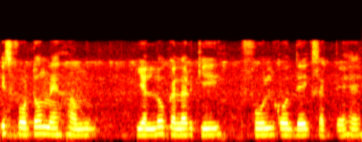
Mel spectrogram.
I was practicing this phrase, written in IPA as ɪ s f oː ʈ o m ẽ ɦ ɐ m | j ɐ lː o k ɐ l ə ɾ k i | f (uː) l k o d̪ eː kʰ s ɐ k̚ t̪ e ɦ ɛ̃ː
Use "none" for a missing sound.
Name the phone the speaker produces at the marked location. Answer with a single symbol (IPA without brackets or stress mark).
uː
